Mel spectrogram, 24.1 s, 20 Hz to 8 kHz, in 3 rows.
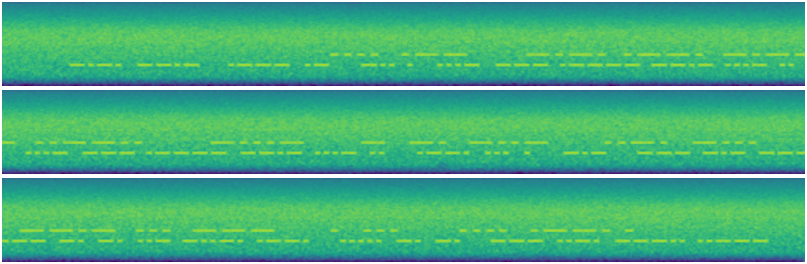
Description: Morse code, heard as two keyed tones, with heavy radio static. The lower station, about 27 wpm, 660 Hz: CQ JA DE VO1QVI VO1QVI PSE K OK0NNU/P 5NN OF82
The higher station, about 18 wpm, 1140 Hz: HW CPY? <BT> TNX FB QSO ES HPE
